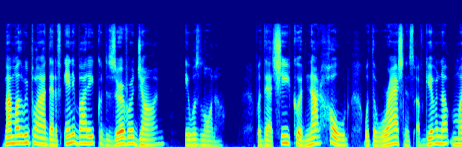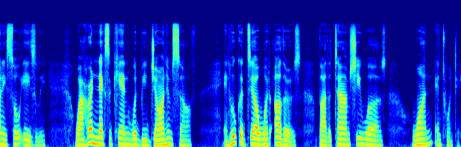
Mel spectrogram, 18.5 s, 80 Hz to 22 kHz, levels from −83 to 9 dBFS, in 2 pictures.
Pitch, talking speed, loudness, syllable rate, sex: 150 Hz, 165 wpm, -20 LUFS, 4.6 syllables/s, female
